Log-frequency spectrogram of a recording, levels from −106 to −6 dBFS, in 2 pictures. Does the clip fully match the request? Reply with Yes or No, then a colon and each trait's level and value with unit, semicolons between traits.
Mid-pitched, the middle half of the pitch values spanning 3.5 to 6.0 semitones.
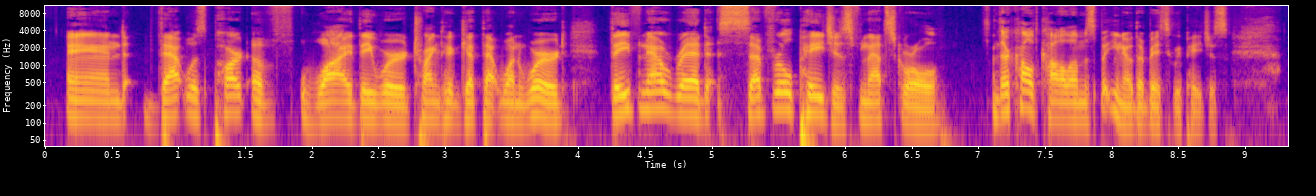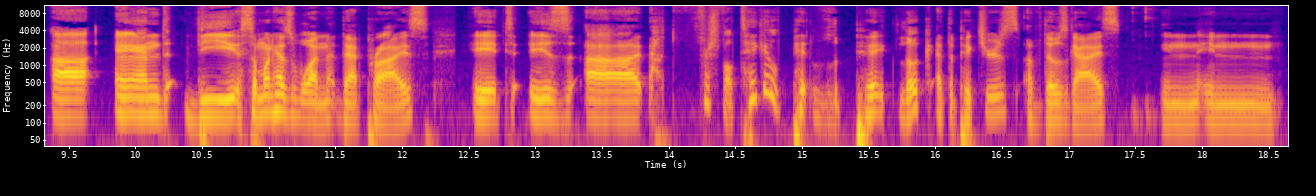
No: low, 125 Hz; average, 3.9 semitones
